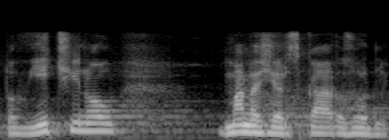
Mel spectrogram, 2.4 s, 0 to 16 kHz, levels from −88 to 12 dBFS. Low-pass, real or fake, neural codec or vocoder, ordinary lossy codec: 7.2 kHz; fake; codec, 16 kHz, 6 kbps, DAC; MP3, 96 kbps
